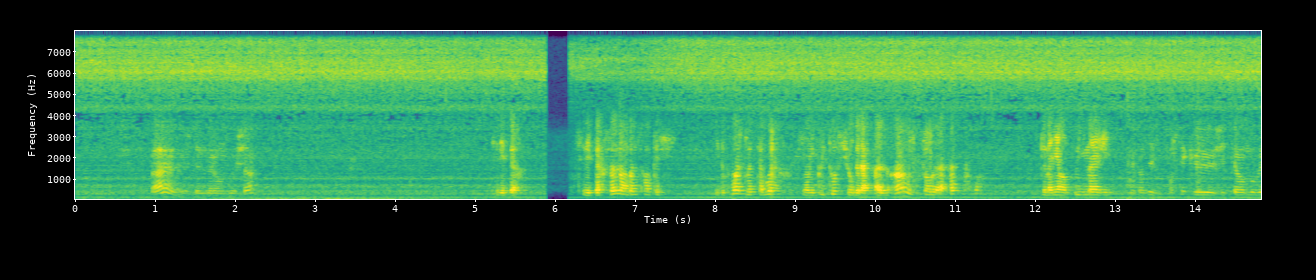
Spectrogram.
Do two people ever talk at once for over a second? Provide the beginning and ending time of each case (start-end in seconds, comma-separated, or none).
none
